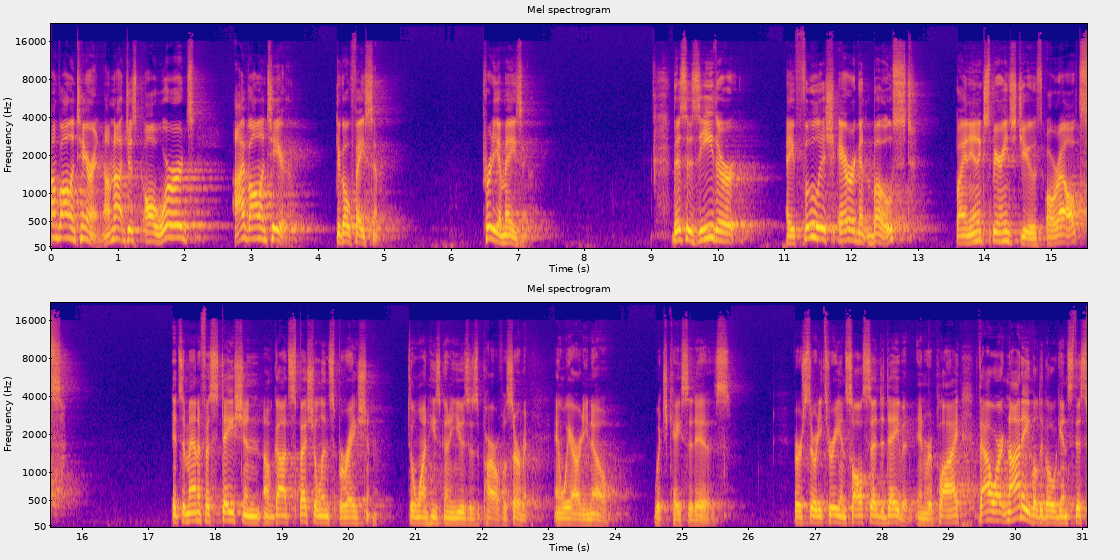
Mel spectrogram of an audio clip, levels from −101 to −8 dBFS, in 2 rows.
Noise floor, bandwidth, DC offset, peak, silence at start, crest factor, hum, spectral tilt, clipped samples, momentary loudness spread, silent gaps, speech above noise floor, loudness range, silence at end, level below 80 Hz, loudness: -66 dBFS; 19.5 kHz; under 0.1%; -6 dBFS; 0 s; 16 dB; none; -4 dB/octave; under 0.1%; 11 LU; none; 47 dB; 5 LU; 0 s; -58 dBFS; -19 LUFS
